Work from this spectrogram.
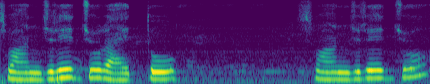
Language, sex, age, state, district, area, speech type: Sindhi, female, 30-45, Uttar Pradesh, Lucknow, rural, spontaneous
